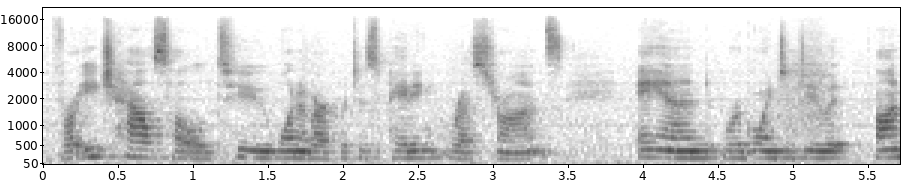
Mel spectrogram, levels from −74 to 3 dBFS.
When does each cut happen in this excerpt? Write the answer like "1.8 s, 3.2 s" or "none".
none

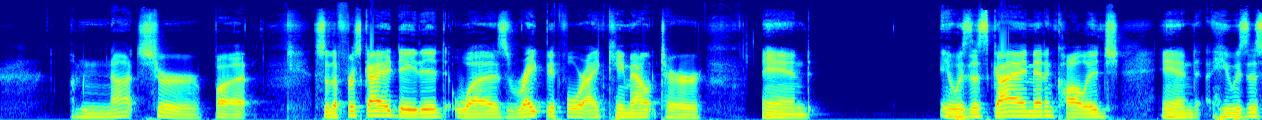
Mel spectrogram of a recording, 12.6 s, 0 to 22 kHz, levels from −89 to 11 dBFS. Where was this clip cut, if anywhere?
none

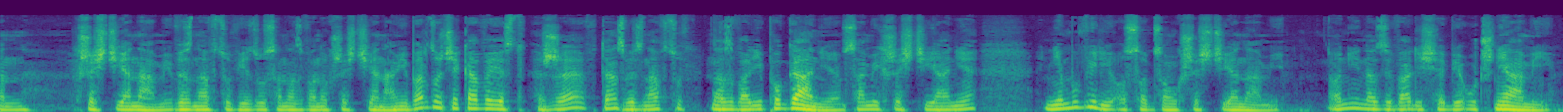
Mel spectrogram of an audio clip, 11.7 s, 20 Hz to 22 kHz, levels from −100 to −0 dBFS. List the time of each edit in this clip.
1.3 s, 3.9 s, 4.7 s, 5.1 s, 6.3 s, 8.7 s

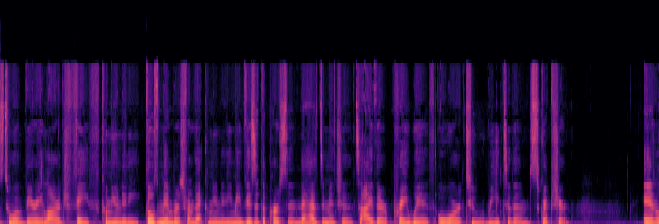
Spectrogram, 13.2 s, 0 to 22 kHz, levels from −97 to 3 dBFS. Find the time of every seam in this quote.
2.9 s

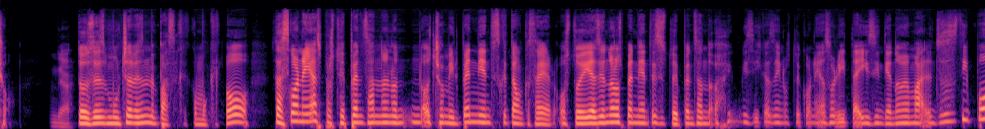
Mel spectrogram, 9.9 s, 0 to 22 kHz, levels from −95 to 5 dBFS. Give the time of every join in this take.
1.8 s, 2.3 s, 2.9 s

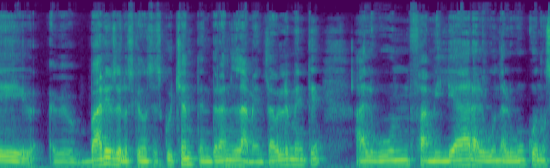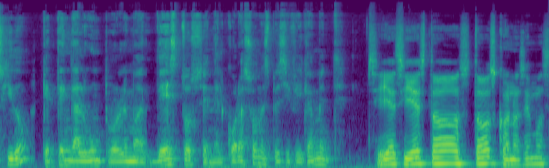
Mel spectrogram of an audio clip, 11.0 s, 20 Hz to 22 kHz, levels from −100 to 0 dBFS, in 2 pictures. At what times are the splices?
5.0 s, 5.8 s, 7.0 s

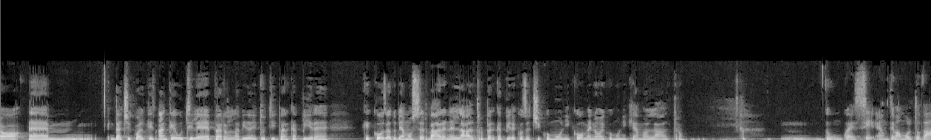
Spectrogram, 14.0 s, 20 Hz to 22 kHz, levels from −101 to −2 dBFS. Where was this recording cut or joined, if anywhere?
2.3 s, 4.2 s, 8.6 s

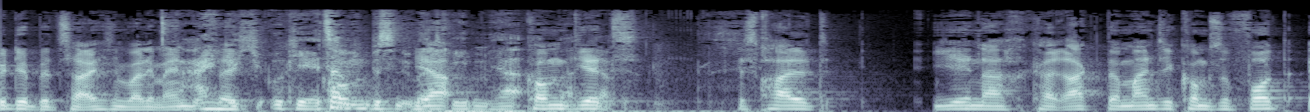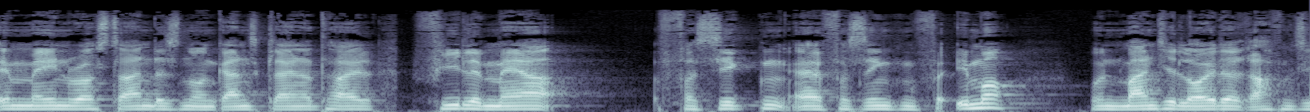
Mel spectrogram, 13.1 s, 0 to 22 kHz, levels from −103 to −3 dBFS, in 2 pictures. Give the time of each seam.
3.8 s, 8.5 s

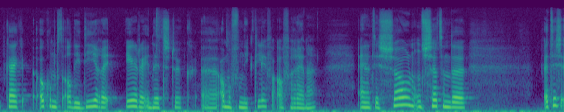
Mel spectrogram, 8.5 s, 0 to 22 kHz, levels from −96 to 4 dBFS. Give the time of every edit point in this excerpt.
none

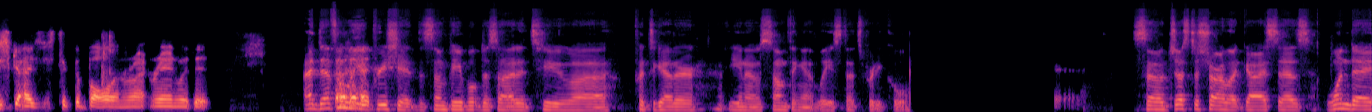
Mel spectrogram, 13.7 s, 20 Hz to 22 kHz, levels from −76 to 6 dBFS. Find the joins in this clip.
none

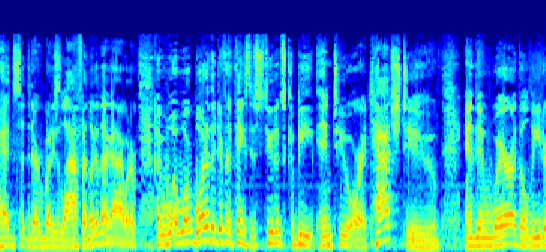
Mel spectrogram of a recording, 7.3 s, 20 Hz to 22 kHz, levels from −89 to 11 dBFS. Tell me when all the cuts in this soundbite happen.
4.2 s

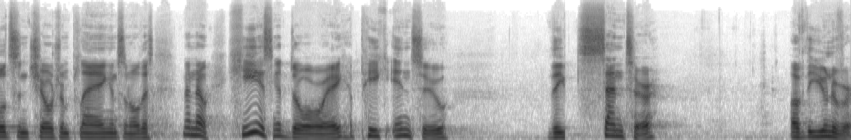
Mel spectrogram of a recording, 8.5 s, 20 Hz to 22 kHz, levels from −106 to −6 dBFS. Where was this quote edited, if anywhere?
1.2 s, 2.7 s, 3.5 s, 5.6 s

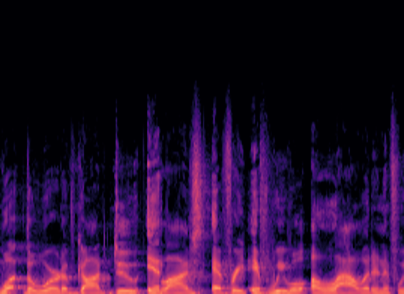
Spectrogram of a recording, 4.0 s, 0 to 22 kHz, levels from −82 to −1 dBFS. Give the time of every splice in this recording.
1.1 s, 1.6 s, 2.4 s

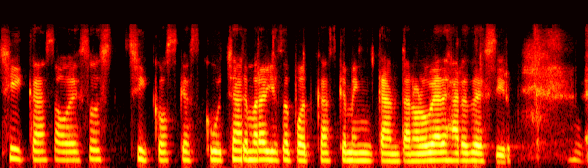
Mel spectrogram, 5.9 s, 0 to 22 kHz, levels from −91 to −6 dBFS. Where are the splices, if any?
2.4 s

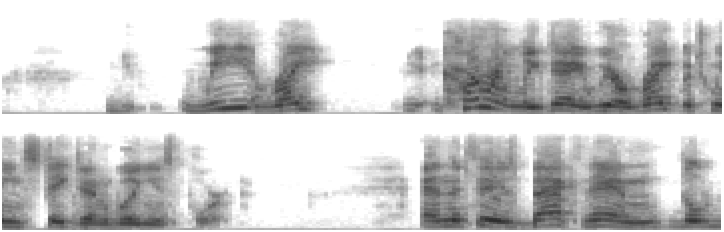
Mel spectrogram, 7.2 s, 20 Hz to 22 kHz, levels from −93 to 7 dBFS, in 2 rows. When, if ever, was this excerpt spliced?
1.2 s, 2.7 s, 3.9 s, 5.9 s

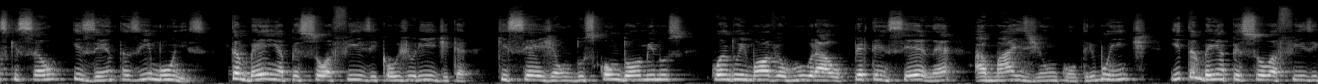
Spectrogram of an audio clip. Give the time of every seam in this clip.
11.6 s

